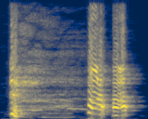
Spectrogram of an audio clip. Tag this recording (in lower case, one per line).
laughter
human voice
